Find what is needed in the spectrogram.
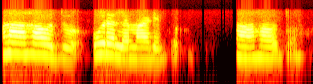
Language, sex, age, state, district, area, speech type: Kannada, female, 18-30, Karnataka, Shimoga, rural, conversation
